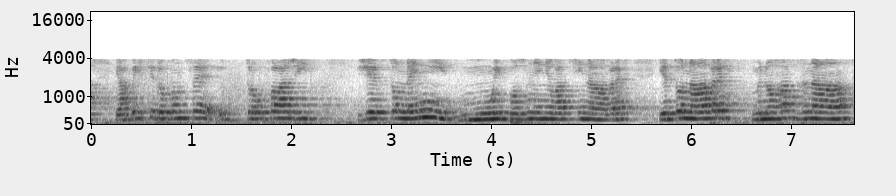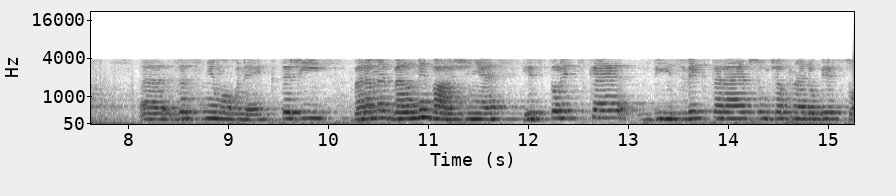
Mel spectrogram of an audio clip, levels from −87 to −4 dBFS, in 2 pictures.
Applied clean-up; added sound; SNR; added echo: none; Wind; 16 dB; reverberation time 0.6 s.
